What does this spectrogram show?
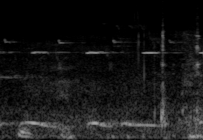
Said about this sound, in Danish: Og, øh, og man kan høre fuglesang. Det er en, det er en stor have en, en stor græsplæne og fugtig græsplæne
